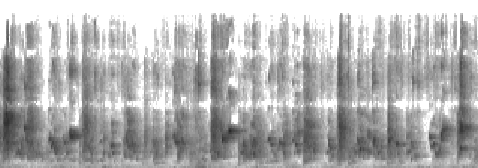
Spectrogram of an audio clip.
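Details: Peach-faced lovebird couple, a bonded pair kept at home by the nest box, giving a steady stream of shrill, scratchy chirps and short squawks packed closely together with barely a pause.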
